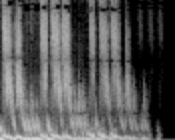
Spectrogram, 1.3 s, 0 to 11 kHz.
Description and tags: Shooting Sounds 038
futuristic, gameaudio, gun, laser, shoot, shooting, weapon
